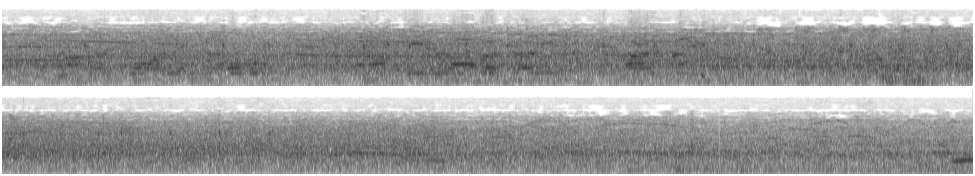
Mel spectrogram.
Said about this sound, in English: Jackie Robinson gets a round of applause.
